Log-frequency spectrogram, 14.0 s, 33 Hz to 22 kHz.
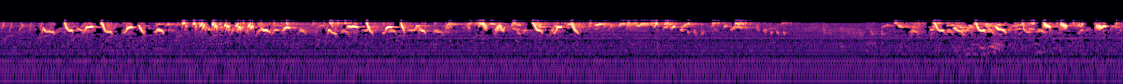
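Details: Competing green leafbird, third place in class 1 of a singing contest: long energetic outpouring of loud, high, rhythmic chirps and whistles, a near-silent pause of about two seconds, then another vigorous burst.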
